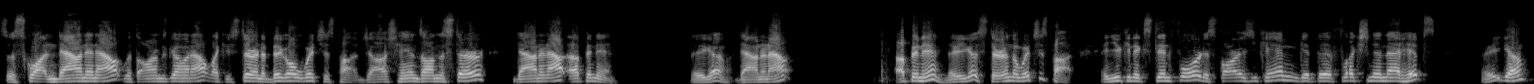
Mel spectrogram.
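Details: Adult man; typical speech.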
